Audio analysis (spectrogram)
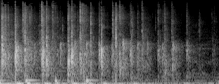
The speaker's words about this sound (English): All right, round of applause for our brother. Yes.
